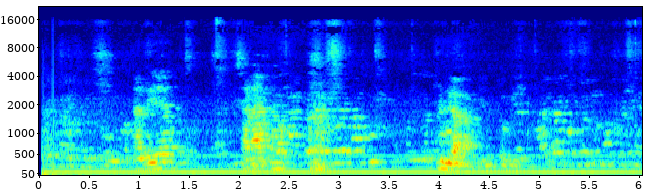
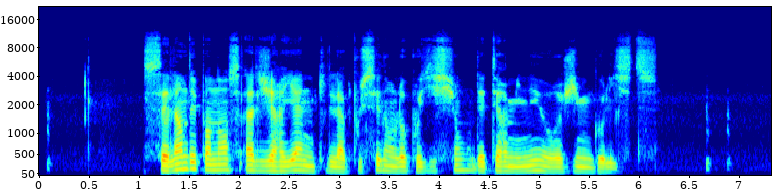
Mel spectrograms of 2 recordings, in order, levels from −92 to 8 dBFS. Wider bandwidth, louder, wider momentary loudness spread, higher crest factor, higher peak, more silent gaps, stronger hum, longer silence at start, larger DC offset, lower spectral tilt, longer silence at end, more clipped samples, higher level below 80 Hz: first, 16.5 kHz vs 11.5 kHz; about the same, -29 LUFS vs -28 LUFS; second, 13 LU vs 16 LU; about the same, 20 dB vs 22 dB; about the same, -10 dBFS vs -8 dBFS; neither; neither; second, 0.05 s vs 1.05 s; neither; first, -6.5 dB/octave vs -5 dB/octave; second, 0 s vs 0.65 s; neither; first, -52 dBFS vs -76 dBFS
